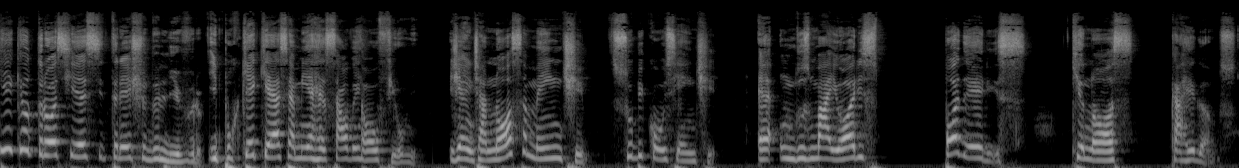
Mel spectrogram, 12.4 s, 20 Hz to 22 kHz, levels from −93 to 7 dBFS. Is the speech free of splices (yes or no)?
no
